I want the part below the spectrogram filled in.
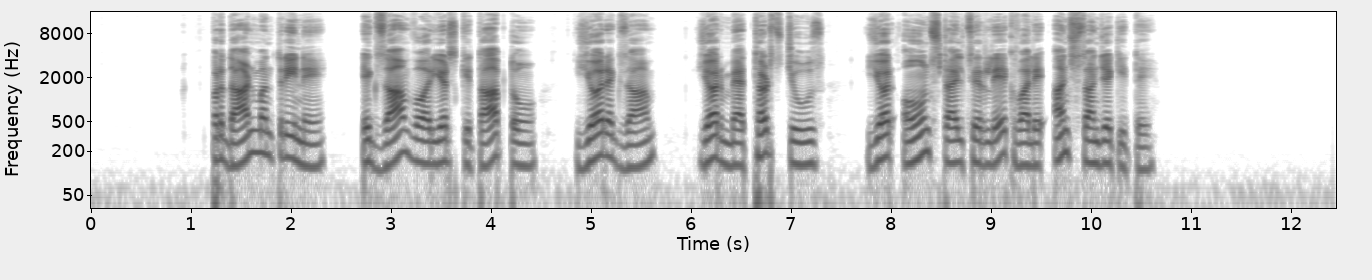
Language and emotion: Punjabi, neutral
